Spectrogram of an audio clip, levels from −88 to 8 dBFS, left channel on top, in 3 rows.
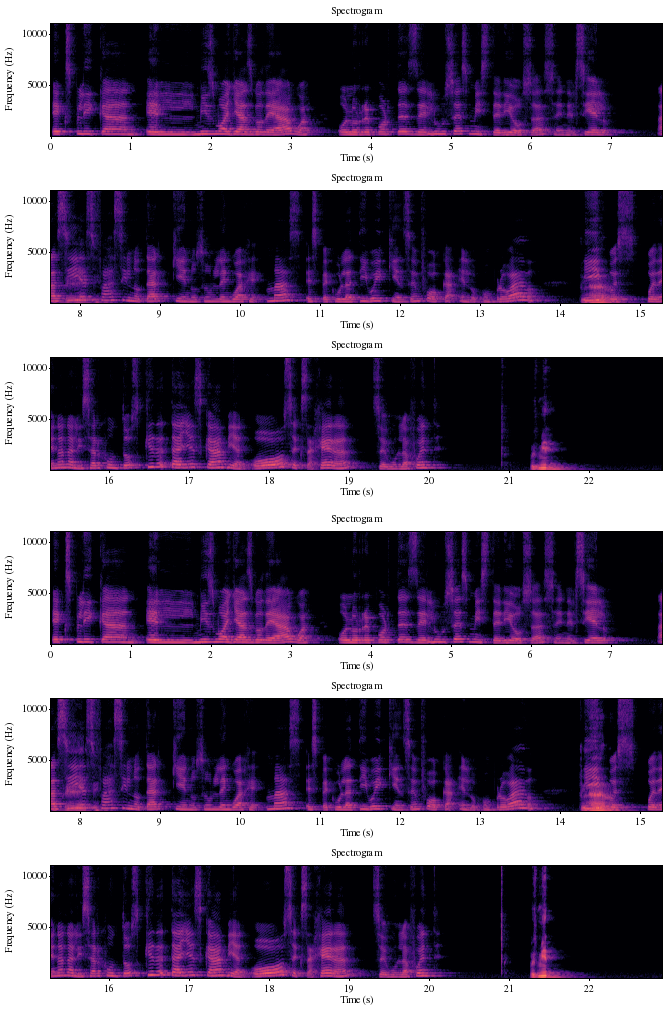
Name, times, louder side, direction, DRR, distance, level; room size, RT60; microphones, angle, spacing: voice 1, 0.0-3.2 3.6-7.0 7.6-13.7 14.3-19.0 19.3-20.0, right 1 dB, 10° right, 8 dB, 0.4 m, -37 dB
voice 2, 14.3-14.7 21.3-21.5, right 5 dB, 75° right, 13 dB, 0.4 m, -29 dB
7.7 x 5.2 x 2.6 m, 0.66 s
head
